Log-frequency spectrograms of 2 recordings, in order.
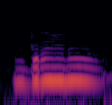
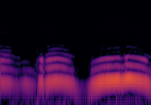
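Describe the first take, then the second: First: ग्रहणी squeezed to graa-ni; wrong form. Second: ग्रहिणी with hi sounded; correct form. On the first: Teacher showing learners the mistake, ग्रहणी without h. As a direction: say ग्रहणी with h dropped. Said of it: "नहीं होता". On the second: Teacher giving the correction, ग्रहिणी with clear hi. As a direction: say ग्रहिणी as gra-hi-ni. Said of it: "होता है". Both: Shown as a demonstration.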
